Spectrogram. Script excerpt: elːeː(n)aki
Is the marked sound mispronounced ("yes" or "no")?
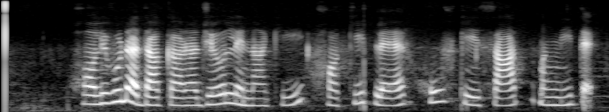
no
